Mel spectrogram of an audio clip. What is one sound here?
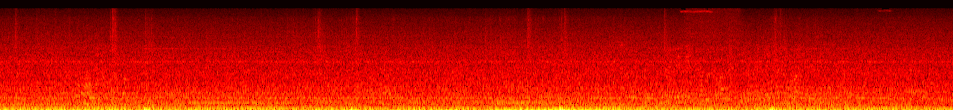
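A train rumbles steadily along the tracks, heard from inside the carriage.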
